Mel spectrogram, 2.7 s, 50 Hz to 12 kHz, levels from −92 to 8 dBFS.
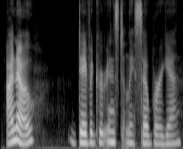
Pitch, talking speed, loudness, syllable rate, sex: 210 Hz, 155 wpm, -21 LUFS, 5.7 syllables/s, female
